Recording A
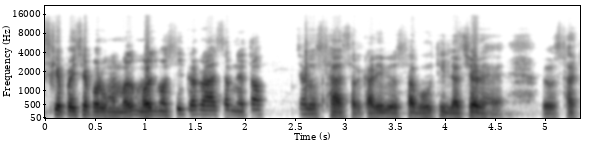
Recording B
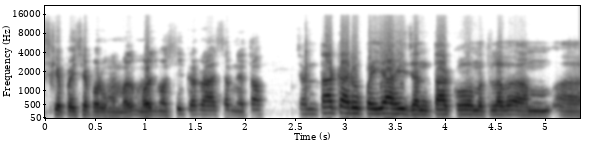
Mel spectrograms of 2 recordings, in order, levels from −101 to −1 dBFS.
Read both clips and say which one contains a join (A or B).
A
